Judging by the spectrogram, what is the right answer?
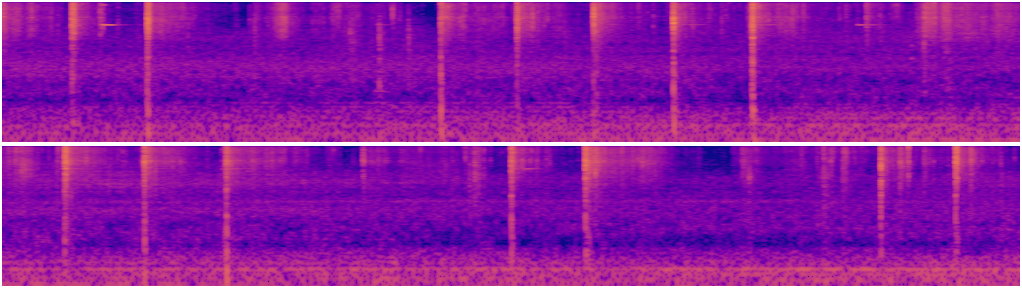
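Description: Small hatchet chopping thin dry brushwood: sharp single chops in runs of three or four, about one a second, with pauses between the runs. A steady low rumble lies underneath.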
